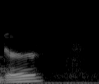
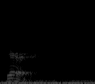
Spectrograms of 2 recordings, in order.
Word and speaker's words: Gher: Last name Gurr. Yes, his last name is in fact Gurr. It's spelled Gher.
